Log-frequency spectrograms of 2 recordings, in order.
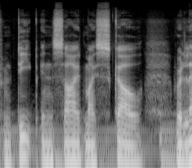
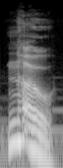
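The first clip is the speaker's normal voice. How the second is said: sharp high gasped no; 9 semitones higher, 4 dB louder than usual. A narrator's reading. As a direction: gasp it out in shock. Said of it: "I gasped".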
